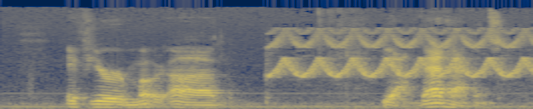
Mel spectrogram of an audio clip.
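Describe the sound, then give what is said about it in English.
A man speaks briefly, then a motorcycle alarm, set off when the bike loses the Bluetooth signal from his phone, which works as a fob, starts up with a loud, steady warbling siren that rises and falls rapidly, continuing as he talks over it. “So as soon as it loses Bluetooth signal, it just does this.”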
